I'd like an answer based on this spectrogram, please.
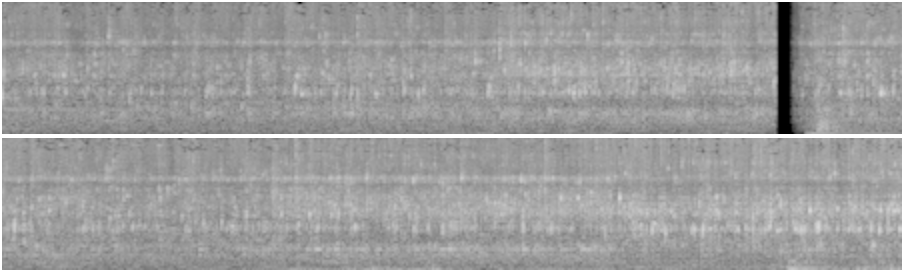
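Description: Small tabletop waterfall fountain running: water pouring in two thin streams from its bowls into a pebble-filled basin, a steady trickling splash. The sound cuts out for a moment about eight seconds in.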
